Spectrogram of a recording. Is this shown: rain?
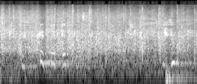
no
